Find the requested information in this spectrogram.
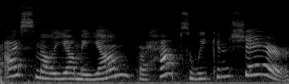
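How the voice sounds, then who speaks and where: A woman's put-on character voice at a fairly slow pace, with clear background noise. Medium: read story. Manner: cheerful.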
